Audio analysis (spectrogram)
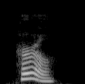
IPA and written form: hɜrl (hurl)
